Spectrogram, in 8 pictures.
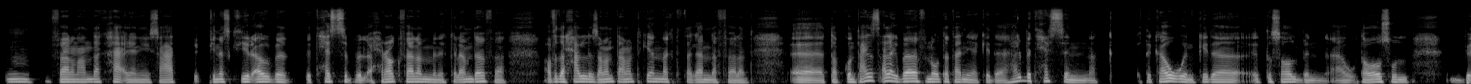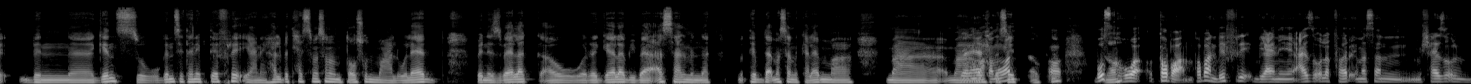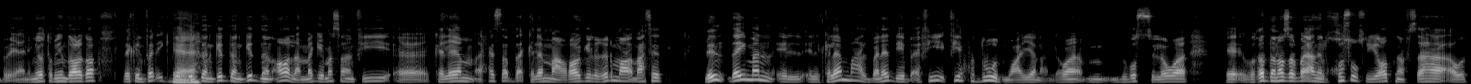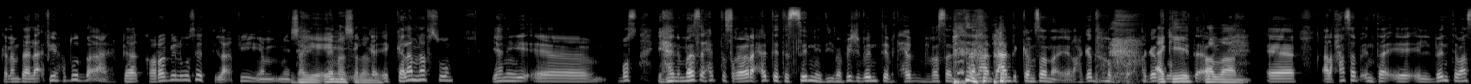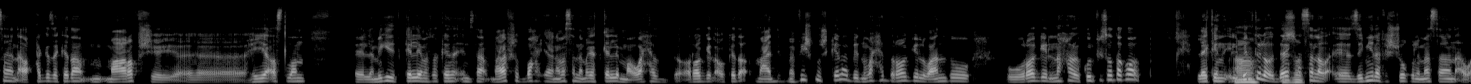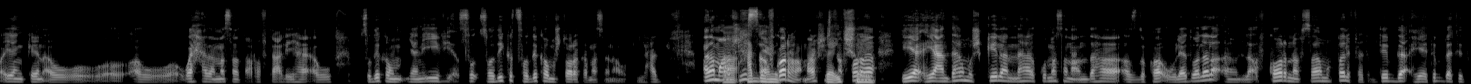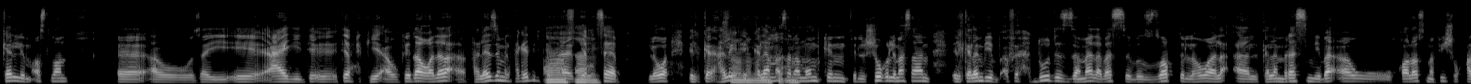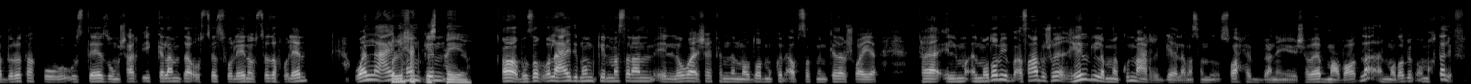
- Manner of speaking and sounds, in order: tapping; laughing while speaking: "يعني مثلًا"; laugh; laughing while speaking: "بتبقى"; other background noise
- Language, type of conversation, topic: Arabic, podcast, إيه الأسئلة اللي ممكن تسألها عشان تعمل تواصل حقيقي؟
- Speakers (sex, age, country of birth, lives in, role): male, 20-24, Egypt, Egypt, host; male, 35-39, Egypt, Egypt, guest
